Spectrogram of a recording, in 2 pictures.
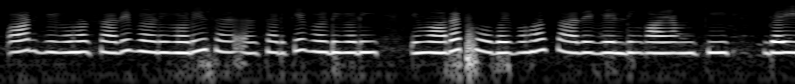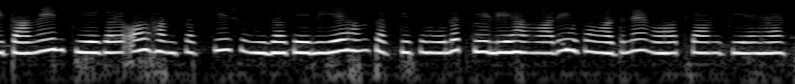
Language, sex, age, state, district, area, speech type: Urdu, female, 18-30, Uttar Pradesh, Gautam Buddha Nagar, rural, spontaneous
